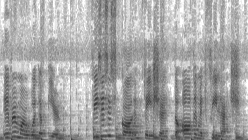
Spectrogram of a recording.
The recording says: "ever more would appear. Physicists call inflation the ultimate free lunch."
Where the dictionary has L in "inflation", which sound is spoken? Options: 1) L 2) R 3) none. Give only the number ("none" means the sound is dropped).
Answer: 3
